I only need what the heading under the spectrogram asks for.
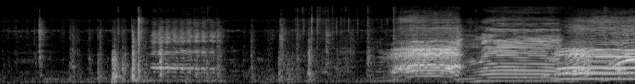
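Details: Sheep bleating: a noisy, rustling start with scattered clicks, then from about four seconds loud, quavering, wavering bleats, two or more voices overlapping to the end.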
